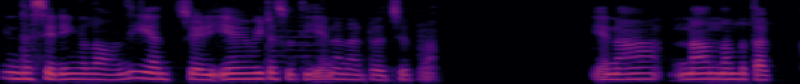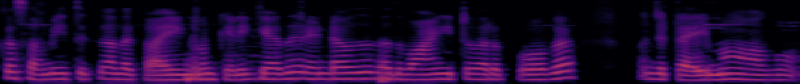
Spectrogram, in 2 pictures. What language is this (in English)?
Tamil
